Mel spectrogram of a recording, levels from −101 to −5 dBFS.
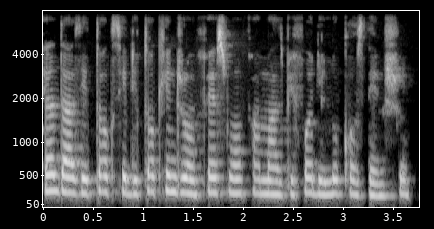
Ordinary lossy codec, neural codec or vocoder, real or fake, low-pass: none; none; real; 7.2 kHz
